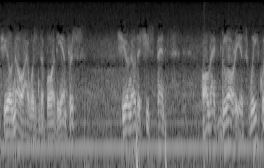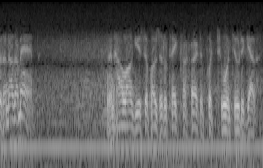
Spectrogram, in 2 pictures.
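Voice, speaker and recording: Low-voiced, sarcastic schemer in muffled radio drama. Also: male voice, expressive, moderate pace. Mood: angry, sarcastic. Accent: American. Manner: theatrical, sarcastic, stammers when cornered. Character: scheming, irritable man, bitterly sarcastic older-brother type. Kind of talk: 1970s American radio drama acting. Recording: muffled, noisy old radio broadcast recording.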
